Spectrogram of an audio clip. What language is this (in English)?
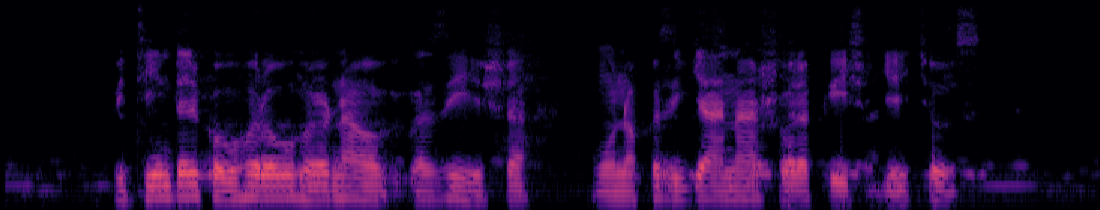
Kinyarwanda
